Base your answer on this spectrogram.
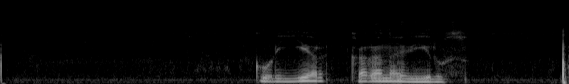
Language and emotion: Russian, neutral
